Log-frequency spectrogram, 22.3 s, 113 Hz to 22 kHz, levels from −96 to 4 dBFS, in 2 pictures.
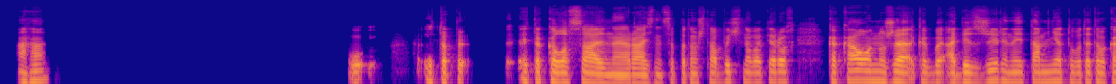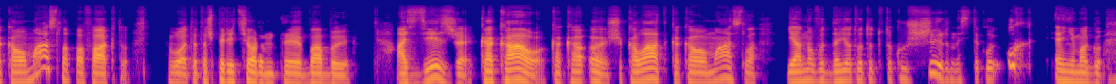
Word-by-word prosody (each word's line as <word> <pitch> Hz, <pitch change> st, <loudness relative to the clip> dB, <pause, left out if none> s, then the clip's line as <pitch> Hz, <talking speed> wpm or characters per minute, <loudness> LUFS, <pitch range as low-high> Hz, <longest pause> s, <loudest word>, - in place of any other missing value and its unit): Ага. 130 Hz, +2 st, -3 dB, 3.0 s
О 380 Hz, -, -3 dB, 0.6 s
это -, -, -1 dB
п 440 Hz, 0 st, -5 dB, 0.5 s
это 475 Hz, -, -2 dB
колоссальная 115 Hz, -4 st, +1 dB
разница, 105 Hz, -1 st, -2 dB
потому 110 Hz, -, -6 dB
что 110 Hz, +2 st, -7 dB
обычно, 125 Hz, +1 st, -6 dB
во-первых, 125 Hz, +2 st, -2 dB, 0.3 s
какао 135 Hz, 0 st, +2 dB
он 130 Hz, -1 st, 0 dB
уже 125 Hz, 0 st, +3 dB
как 120 Hz, -2 st, -6 dB
бы 120 Hz, -, -1 dB
обезжиренный, 120 Hz, +1 st, -3 dB
там 120 Hz, 0 st, -3 dB
нету 125 Hz, -1 st, -5 dB
вот 120 Hz, -, -7 dB
этого 120 Hz, -1 st, -2 dB
какао-масла 125 Hz, +2 st, +1 dB
по -, -, -1 dB
факту. -, -, +2 dB, 0.3 s
Вот. 115 Hz, -1 st, +1 dB
Это 125 Hz, +2 st, -3 dB
же -, -, -6 dB
перетернутые 120 Hz, -4 st, +2 dB
бобы. 105 Hz, -2 st, +1 dB, 0.4 s
А 110 Hz, 0 st, +5 dB
здесь 140 Hz, +9 st, 0 dB
же 105 Hz, -, -2 dB
какао, 140 Hz, +3 st, +7 dB
кака 130 Hz, +2 st, -2 dB
ой, 125 Hz, -6 st, 0 dB
шоколад, 140 Hz, +8 st, +3 dB
какао-масло, 120 Hz, -, -1 dB, 0.3 s
и 130 Hz, -, -3 dB
оно, 130 Hz, +2 st, +2 dB
вот, 135 Hz, -2 st, -7 dB
дает 135 Hz, +3 st, -2 dB
вот 145 Hz, +1 st, -6 dB
эту 150 Hz, -, -10 dB
такую 150 Hz, 0 st, -11 dB
жирность, 145 Hz, -, -4 dB
такую, 155 Hz, 0 st, -7 dB
ух, 375 Hz, 0 st, -1 dB, 0.3 s
я -, -, +2 dB
не 130 Hz, -1 st, -2 dB
могу! 120 Hz, -2 st, -2 dB
125 Hz, 135 wpm, -24 LUFS, 115-135 Hz, 3.0 s, какао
